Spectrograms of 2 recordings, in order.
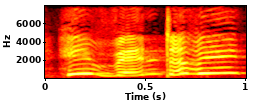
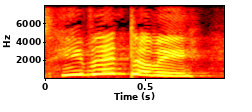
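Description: First: High, rising incredulous question; stunned questioning; shocked disbelief. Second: Said in the usual way. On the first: Acted. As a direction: echo it back aghast, pitched way up. Krishna echoes it in disbelief.

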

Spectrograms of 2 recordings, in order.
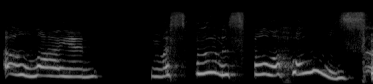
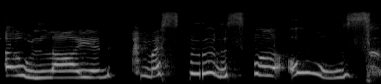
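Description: First: High, loud pleading wail; a hammed-up sobbing plea; whiny girl voice. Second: Loud, rising whiny plea; hammed-up pleading wail. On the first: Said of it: "And then she goes". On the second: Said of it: "it's exactly what it sounded like".

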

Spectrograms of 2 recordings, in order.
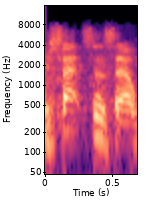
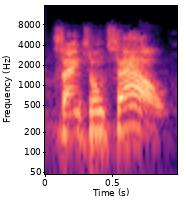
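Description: First: "Satsang Sao" with a t closing the first syllable; corrected place name. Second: "Sangsong Sao" with an ng ending both first syllables; mispronounced place name. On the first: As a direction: say "Satsang Sao", crisp t before the second s. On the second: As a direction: say "Sangsong Sao", rhyming the second syllable with song. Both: Real, not acted. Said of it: "how do you say that?".

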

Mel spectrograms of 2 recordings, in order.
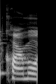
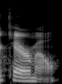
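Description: First: "caramel" as CAR-mul, two syllables. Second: "caramel" as CARE-uh-mel, three syllables. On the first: Host asking co-host which she says, "caramel" as CAR-mul. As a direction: open AH in "caramel", middle vowel dropped. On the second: Host offering co-host the alternative, "caramel" as CARE-uh-mel. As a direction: sound every syllable of "caramel", CARE first. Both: Shown as a demonstration. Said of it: "Do you say caramel or caramel".

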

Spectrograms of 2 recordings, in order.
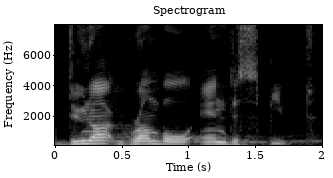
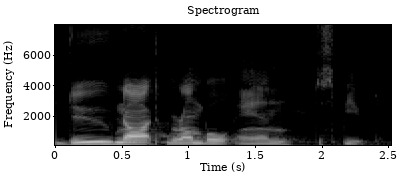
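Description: First: Said in the usual way. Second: Slow unvoiced whisper; hushed, slow whispered repeat. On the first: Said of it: "the first point is this". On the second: Shown as a demonstration. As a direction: breathe the command out slowly.

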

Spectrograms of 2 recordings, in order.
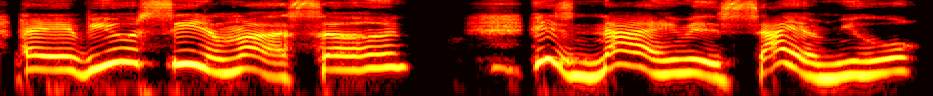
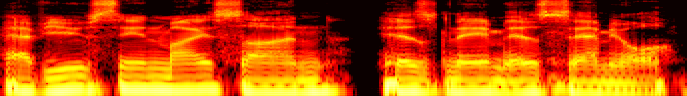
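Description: First: Slow, higher, rising robot line; meme robot voice. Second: Slow, deadpan robot-like reading; attempted robot voice. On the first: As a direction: drag it out like a glitchy robot. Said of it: "demonstrate how you say it". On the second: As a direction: read it like a flat robot. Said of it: "I tried to do it in a robot voice". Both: Shown as a demonstration.

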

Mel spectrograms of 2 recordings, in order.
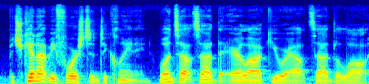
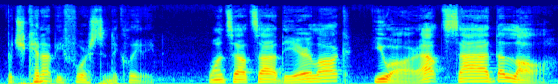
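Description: First: Said in the usual way. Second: Mayor John. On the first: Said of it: "She would say it like this". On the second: Retold or imitated. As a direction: imitate a twang, stretching out the last phrase. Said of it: "She had a certain twang to it".

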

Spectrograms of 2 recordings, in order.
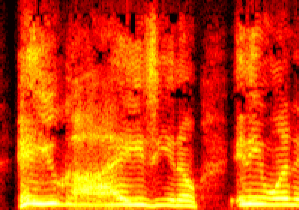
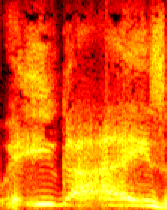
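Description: First: High, loud eager call to the group; super excited. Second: High, slow, joyful shout; joyful greeting. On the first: Youth leader inviting prayer requests, excited high call. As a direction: call out brightly, hoping someone shares. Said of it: "super ex-, excited". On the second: Youth leader greeting the kids, joyful high shout. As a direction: belt out a cheery hello to the whole room. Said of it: "he was so filled with joy". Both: Retold or imitated.

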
